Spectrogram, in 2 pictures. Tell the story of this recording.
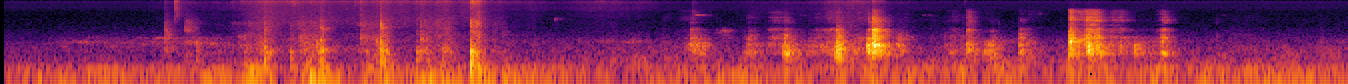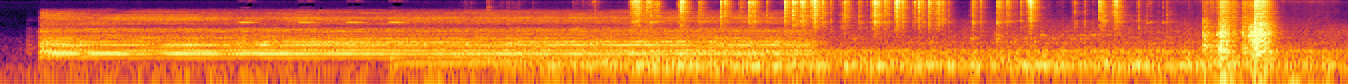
I walked to the kitchen turned on the coffee machine at the same time also started the microwave. I then moved some cutlery and set them on a table.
